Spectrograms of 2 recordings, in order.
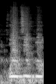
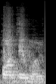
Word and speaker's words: potable: not have access to potable water. Remember, this is not portable, it is potable water. Potable, not the portable is one that you can carry about, but this one is potable. It's commonly mispronounced.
